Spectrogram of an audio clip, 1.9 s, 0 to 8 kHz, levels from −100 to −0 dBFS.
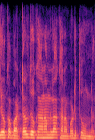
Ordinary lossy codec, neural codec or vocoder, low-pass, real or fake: none; none; none; real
